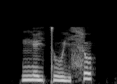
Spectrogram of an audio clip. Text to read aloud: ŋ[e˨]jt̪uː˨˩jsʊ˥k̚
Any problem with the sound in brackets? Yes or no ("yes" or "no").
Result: no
